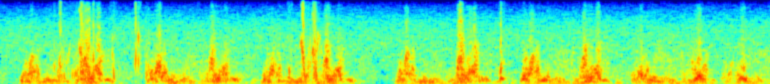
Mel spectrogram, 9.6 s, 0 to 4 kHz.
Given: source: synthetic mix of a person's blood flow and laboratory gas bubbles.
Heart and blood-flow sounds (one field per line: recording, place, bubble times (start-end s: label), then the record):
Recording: Doppler ultrasound of blood flow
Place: precordium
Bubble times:
0.66-1.22 s: bubbles
1.36-1.46 s: bubbles
1.67-1.77 s: bubbles
1.81-1.89 s: bubbles
1.97-2.03 s: bubbles
3.58-3.66 s: bubbles
3.74-4.04 s: bubbles
6.23-6.33 s: bubbles
6.83-6.91 s: bubbles
From the record:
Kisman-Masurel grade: 222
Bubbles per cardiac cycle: several, 3 to 8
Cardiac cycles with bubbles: 10 to 50%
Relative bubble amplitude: moderate (0.250 to 0.450)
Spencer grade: 2 (many but less than half of the cardiac periods contain bubble signals, singularly or in groups)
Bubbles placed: anywhere in the cardiac cycle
